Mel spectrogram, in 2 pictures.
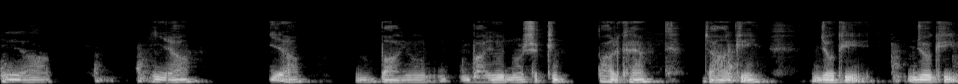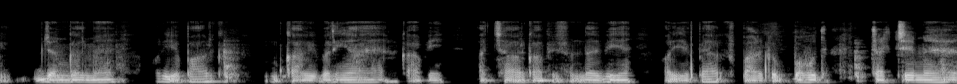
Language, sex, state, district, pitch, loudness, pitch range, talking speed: Hindi, male, Bihar, Jamui, 110 Hz, -19 LUFS, 105-120 Hz, 115 wpm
